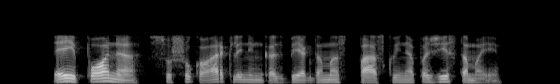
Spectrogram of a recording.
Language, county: Lithuanian, Kaunas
